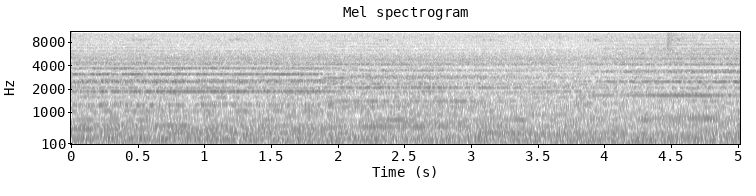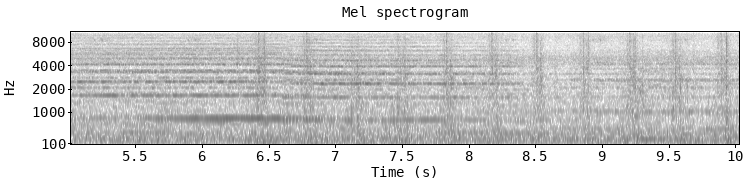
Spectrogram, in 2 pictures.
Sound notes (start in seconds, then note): 0.1 gentle upbeat music; 3.2 car engine stalling; 6.6 dramatic music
